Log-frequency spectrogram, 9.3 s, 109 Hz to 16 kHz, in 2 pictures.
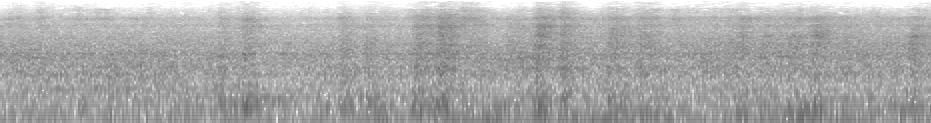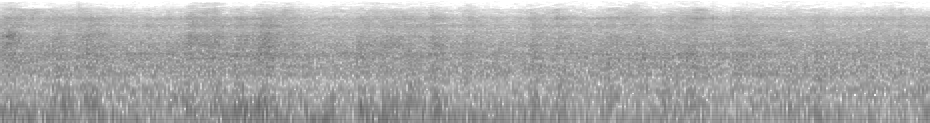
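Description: Sangi Railway Hokusei Line narrow-gauge (762 mm) electric train running along the track, heard from inside the cab: a steady low rumble with the wheels clicking irregularly over the rail joints.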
